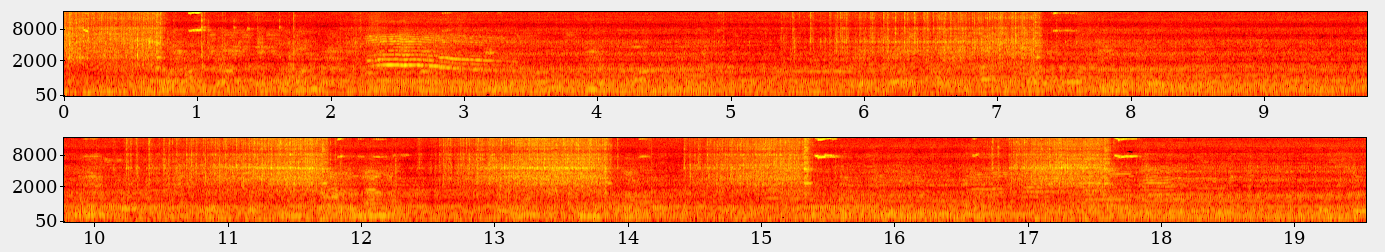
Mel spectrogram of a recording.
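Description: Industrial sewing machine humming, with stitching in short runs that come and go, over background music and voices.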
